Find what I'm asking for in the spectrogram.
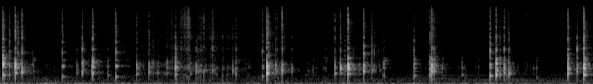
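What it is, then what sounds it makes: Plastic cup tapped with fingernails. An empty, hollow orange ribbed plastic cup is held sideways and tapped slowly with fingernails. Short, dry, clicky taps with a hollow knock around 760 Hz come in an uneven rhythm. Each tap dies away almost at once, with a few louder accents among softer ticks.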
